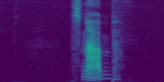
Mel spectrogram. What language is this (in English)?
Swedish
